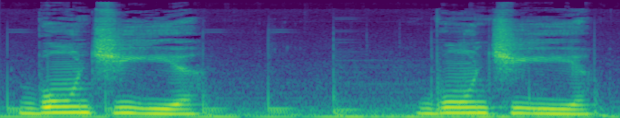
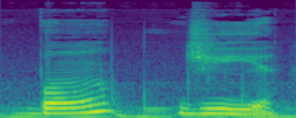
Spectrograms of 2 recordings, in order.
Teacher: So in Portuguese, if M is ending a word, you don't pronounce the M. And then it'll turn out to be a bit nasal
